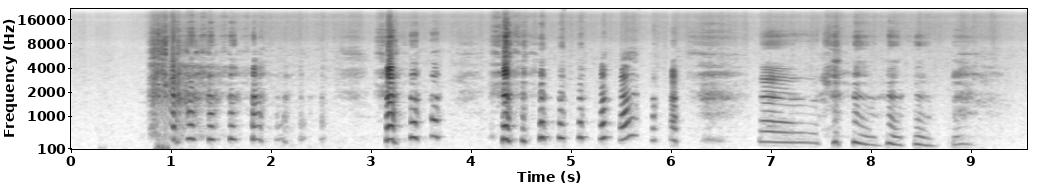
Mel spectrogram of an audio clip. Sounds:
Laughter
